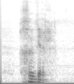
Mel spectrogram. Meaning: 1. rifle 2. gun, in particular a long-barrelled one 3. weapon, arm 4. blade weapon 5. weaponry, arms
- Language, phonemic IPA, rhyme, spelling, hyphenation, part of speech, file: Dutch, /ɣəˈʋeːr/, -eːr, geweer, ge‧weer, noun, Nl-geweer.ogg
